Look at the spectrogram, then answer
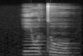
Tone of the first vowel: high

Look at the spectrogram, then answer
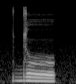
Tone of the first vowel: low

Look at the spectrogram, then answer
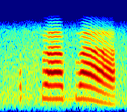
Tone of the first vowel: high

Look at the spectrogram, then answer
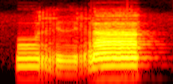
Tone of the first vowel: high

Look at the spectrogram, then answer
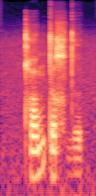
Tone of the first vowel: rising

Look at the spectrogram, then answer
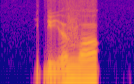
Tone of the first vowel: rising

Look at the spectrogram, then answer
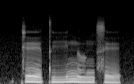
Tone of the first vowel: falling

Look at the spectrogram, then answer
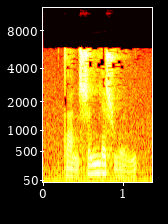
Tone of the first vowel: low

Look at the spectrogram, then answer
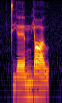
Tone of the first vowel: rising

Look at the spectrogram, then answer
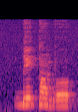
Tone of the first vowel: high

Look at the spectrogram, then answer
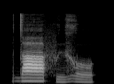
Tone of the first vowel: high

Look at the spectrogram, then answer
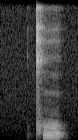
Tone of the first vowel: high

